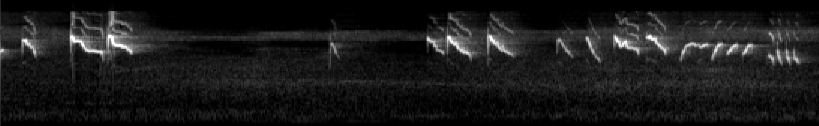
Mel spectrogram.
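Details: Bustomi yellow-striped white-eye, a home-kept songbird, giving scattered high, thin chirps that slide downward, then a quick run of short twittering notes near the end against a faint hiss.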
